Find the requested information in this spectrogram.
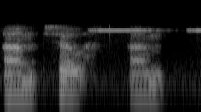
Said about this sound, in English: There's a little alarm going off somewhere in the house. I don't know what's happening, but my wife is taking care of it.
